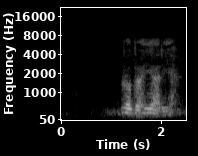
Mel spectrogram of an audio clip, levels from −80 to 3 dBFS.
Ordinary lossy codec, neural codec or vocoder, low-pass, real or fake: AAC, 32 kbps; vocoder, 44.1 kHz, 128 mel bands, Pupu-Vocoder; 7.2 kHz; fake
